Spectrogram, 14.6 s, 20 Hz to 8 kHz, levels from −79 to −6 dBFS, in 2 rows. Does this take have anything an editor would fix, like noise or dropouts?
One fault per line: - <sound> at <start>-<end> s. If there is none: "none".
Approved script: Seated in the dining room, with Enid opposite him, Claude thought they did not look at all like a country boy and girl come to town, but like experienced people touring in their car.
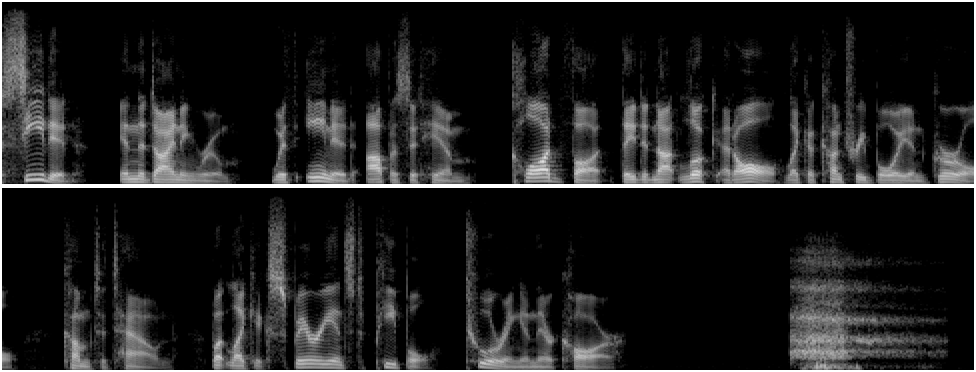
- sigh at 13.2-14.4 s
